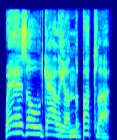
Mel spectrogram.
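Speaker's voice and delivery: high, slow call for the butler; lightly voiced elf looking for the butler; an elf asks the others where the butler is, calling high. A narrator's reading. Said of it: "said one".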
